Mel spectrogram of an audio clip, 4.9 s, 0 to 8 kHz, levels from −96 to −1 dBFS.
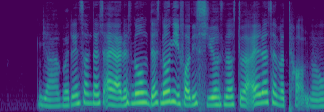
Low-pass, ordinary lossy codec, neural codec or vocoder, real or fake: none; none; codec, 16 kHz, 1 kbps, FunCodec, trained on Chinese and English, 50 frames a second; fake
